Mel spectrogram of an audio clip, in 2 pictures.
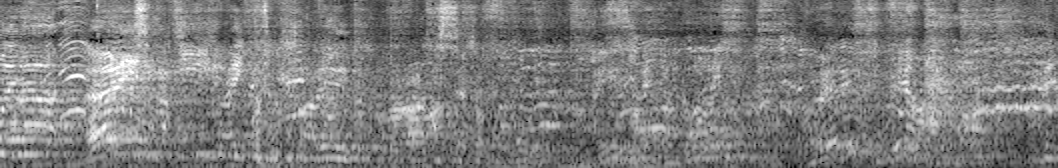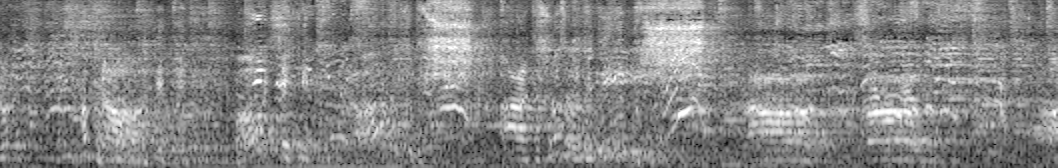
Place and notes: Poitiers, Central Place - Carnival, Tombola
Small town carnival in preperation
